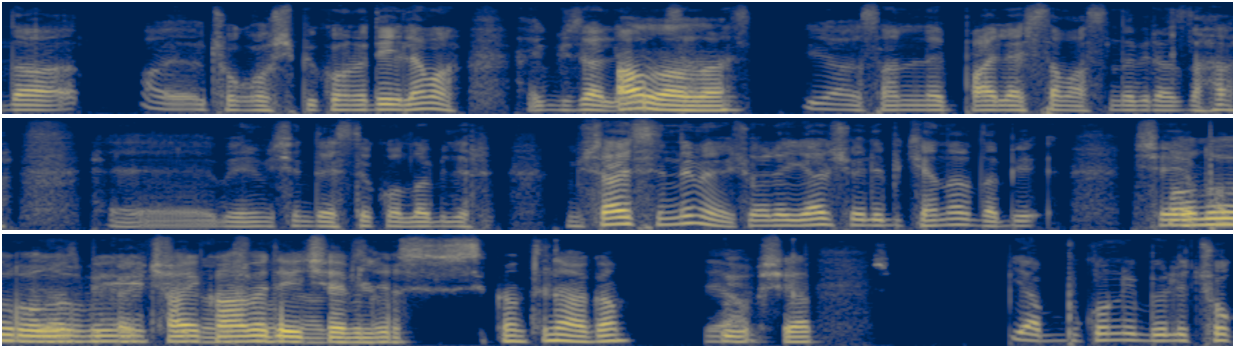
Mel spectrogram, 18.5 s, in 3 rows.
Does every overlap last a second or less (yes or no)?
no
